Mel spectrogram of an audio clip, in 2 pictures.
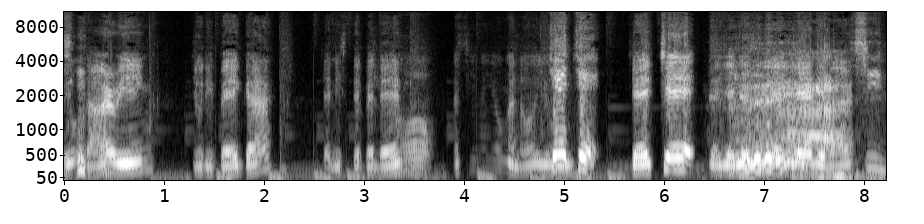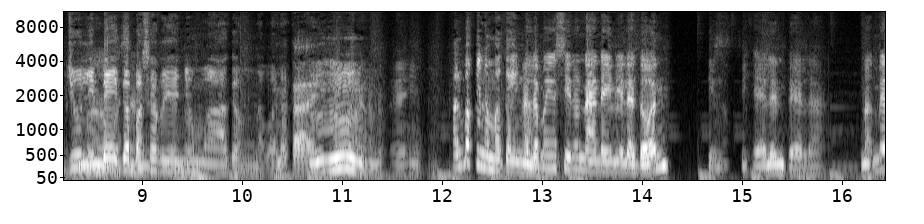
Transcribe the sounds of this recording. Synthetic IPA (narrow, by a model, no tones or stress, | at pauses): d̪aɹɪŋ | d͡ʒuːlibɛɡa | d͡ʒanisd̪ɛbɛlɛn | ɐsiːnojʊŋɐno̞jʊt͡ʃɛt͡ʃɛt͡ʃɛt͡ʃɛʔjɐjɐɲɐɛd͡ʒɛd̪ɪbasid͡ʒulibɛɡɐbɐsɐɾɐjɐnjʊŋmɐʔaːɡɐŋnɐwamɐt̪aɪnɐmɐt̪ajɐlbakɪnamɐt̪ajnɐlamːojʊŋsiːnonaːnɐjnɪlad̪o̞n | sɪɦɛlɛnbɛːlɐnɐmɛ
